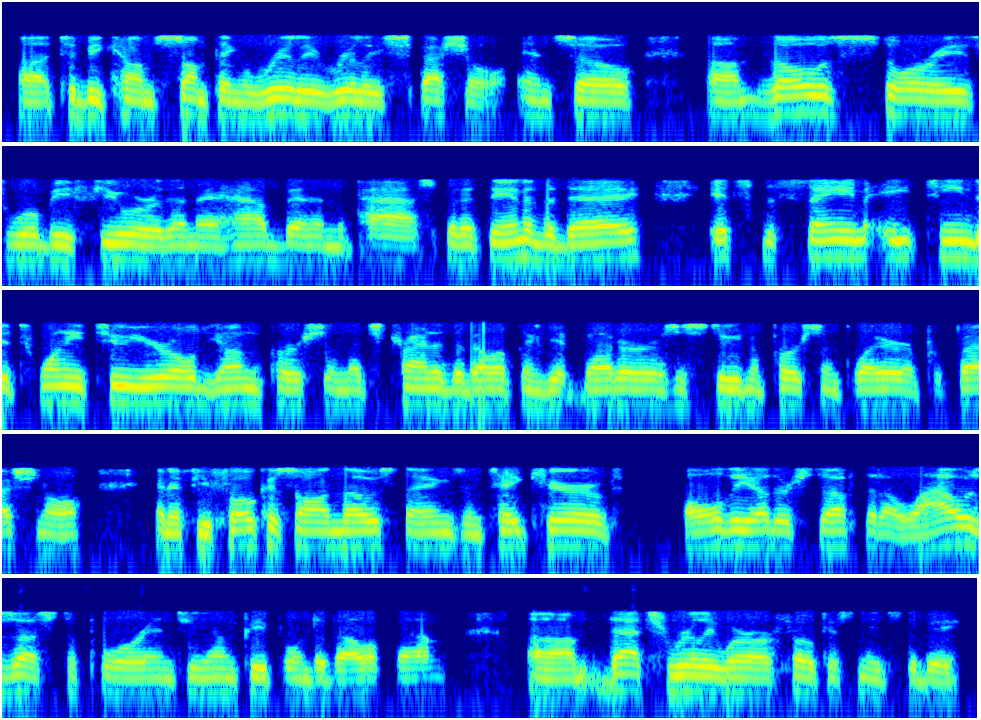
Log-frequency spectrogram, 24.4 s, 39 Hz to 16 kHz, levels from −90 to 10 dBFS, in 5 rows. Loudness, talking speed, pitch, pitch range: -32 LUFS, 220 wpm, 115 Hz, 110-125 Hz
